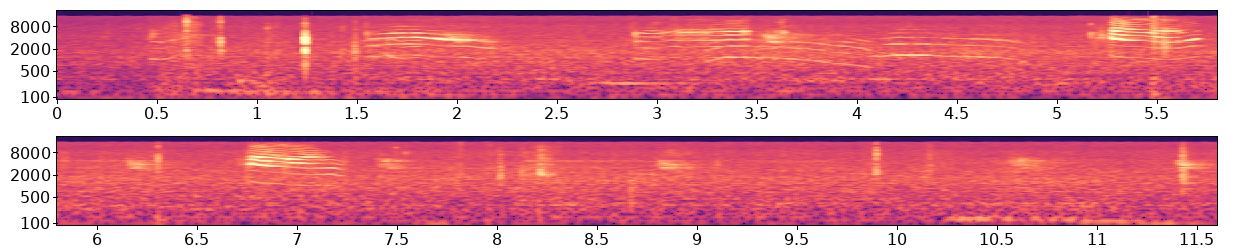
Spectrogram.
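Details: A kitten meows repeatedly in short, high, harmonic calls that rise and fall, some quick and chirpy, others drawn out and bending down, with a few sharp clicks and a soft background hiss.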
